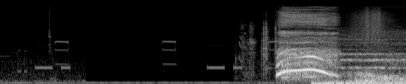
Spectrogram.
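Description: A few short electronic beeps from hospital patient monitors sound at two pitches over a quiet room hum. About three seconds in, a loud voice calls out, its pitch rising and falling, over a low rumble.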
